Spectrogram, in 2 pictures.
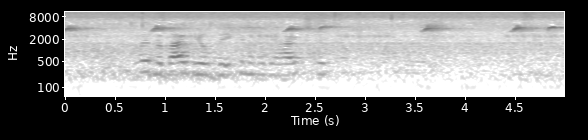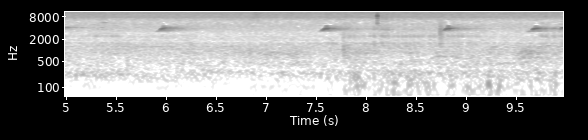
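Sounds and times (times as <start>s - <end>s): outdoor background noise: 0.0s - 9.9s
small bird chirping: 3.5s - 5.2s, 7.5s - 7.8s.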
